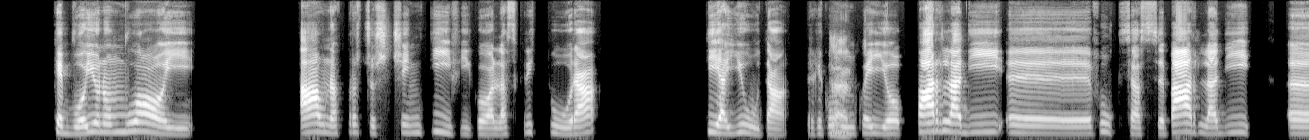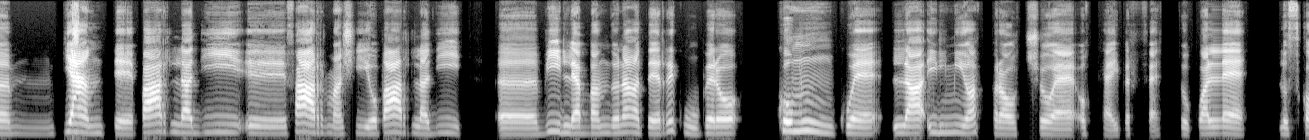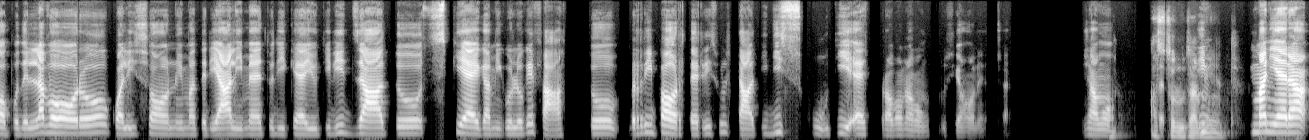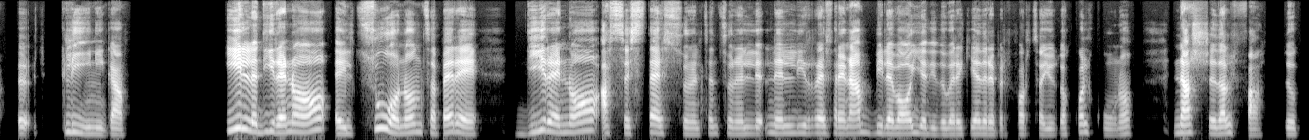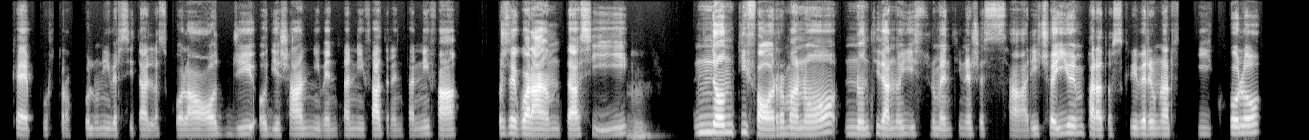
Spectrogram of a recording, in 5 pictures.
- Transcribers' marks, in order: "Cioè" said as "ceh"; other background noise; "Cioè" said as "ceh"
- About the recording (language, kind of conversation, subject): Italian, podcast, In che modo impari a dire no senza sensi di colpa?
